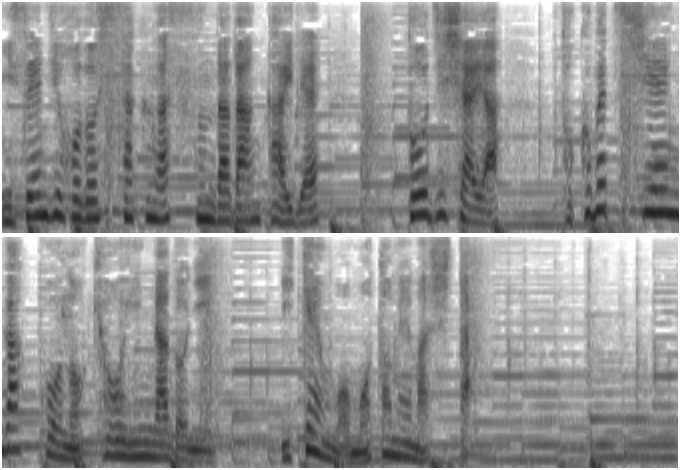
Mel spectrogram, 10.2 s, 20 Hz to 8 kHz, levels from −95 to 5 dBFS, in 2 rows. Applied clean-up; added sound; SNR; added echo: none; none; none; none.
